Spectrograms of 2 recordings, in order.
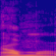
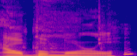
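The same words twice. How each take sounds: First: The b is dropped and the word runs together. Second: Every letter is sounded, including the b. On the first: A local said it. The speaker calls it right. "We just say Albemarle. You just have to forget that there's a B there" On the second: Someone unfamiliar with the local name said it. The speaker calls it wrong. "We don't say like Albemarle"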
